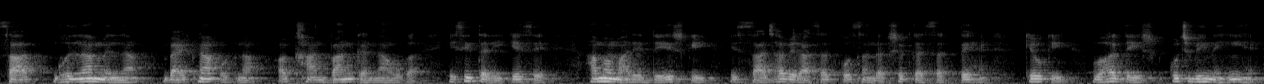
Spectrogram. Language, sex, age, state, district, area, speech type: Hindi, male, 18-30, Madhya Pradesh, Bhopal, urban, spontaneous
